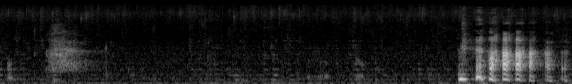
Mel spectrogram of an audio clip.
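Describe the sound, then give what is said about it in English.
Running water from a shower splashes in a quick series of rhythmic bursts, beating on a person's back, rising sharply after several seconds of near quiet with only a faint background hiss. “If the water has been beating on it, but that is not enough.”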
